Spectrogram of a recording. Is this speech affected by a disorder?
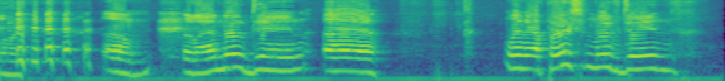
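Yes: cerebral palsy; born not breathing.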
